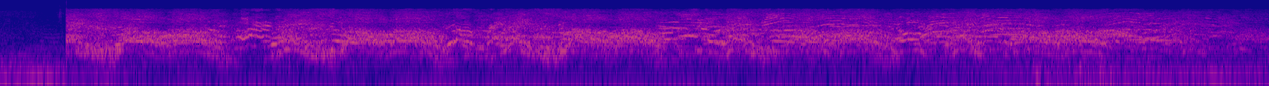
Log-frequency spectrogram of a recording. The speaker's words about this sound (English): People shouting things like, racist, go home, we are not the problem.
